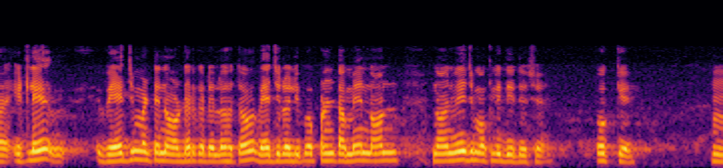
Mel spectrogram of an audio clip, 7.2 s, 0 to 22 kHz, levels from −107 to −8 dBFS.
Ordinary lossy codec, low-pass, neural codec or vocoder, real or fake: none; 7.2 kHz; none; real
